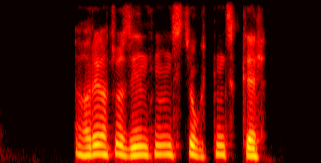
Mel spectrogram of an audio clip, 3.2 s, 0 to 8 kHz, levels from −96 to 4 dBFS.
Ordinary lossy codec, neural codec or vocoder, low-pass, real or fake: Opus, 24 kbps; codec, 16 kHz, 2 kbps, FunCodec, trained on Chinese and English, 25 frames a second; 7.2 kHz; fake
